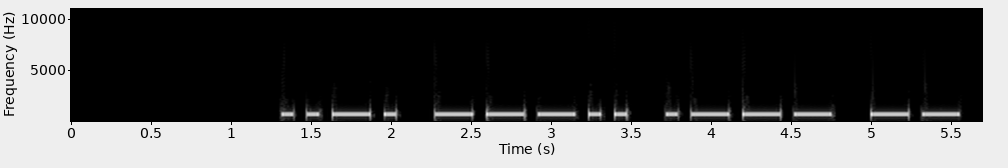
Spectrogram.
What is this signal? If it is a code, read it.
Morse code, heard as a keyed tone, about 15 wpm, 700 Hz. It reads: F8JM
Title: DXCC-100 Call Signs - 4 Characters - Repeated 2x - 15wpm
